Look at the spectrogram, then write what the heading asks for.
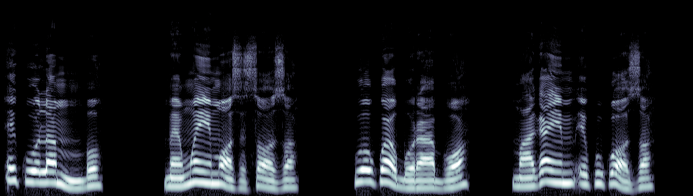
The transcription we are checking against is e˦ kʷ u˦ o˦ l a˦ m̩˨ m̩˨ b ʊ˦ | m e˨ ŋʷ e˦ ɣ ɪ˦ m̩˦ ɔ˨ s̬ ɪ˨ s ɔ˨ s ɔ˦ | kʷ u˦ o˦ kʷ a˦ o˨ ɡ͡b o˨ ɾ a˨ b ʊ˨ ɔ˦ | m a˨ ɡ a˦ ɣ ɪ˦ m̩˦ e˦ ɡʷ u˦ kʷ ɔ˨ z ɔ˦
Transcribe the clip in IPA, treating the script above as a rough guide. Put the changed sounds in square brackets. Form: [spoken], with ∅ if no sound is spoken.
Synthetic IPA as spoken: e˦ kʷ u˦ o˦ l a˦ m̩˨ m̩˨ b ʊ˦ | m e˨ ŋʷ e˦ ɣ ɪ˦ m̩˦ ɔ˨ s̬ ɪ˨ s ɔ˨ [z] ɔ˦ | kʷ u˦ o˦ kʷ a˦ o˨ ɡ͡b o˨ ɾ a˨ b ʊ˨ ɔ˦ | m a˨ ɡ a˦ ɣ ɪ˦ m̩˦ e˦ [kʷ] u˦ kʷ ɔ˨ z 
